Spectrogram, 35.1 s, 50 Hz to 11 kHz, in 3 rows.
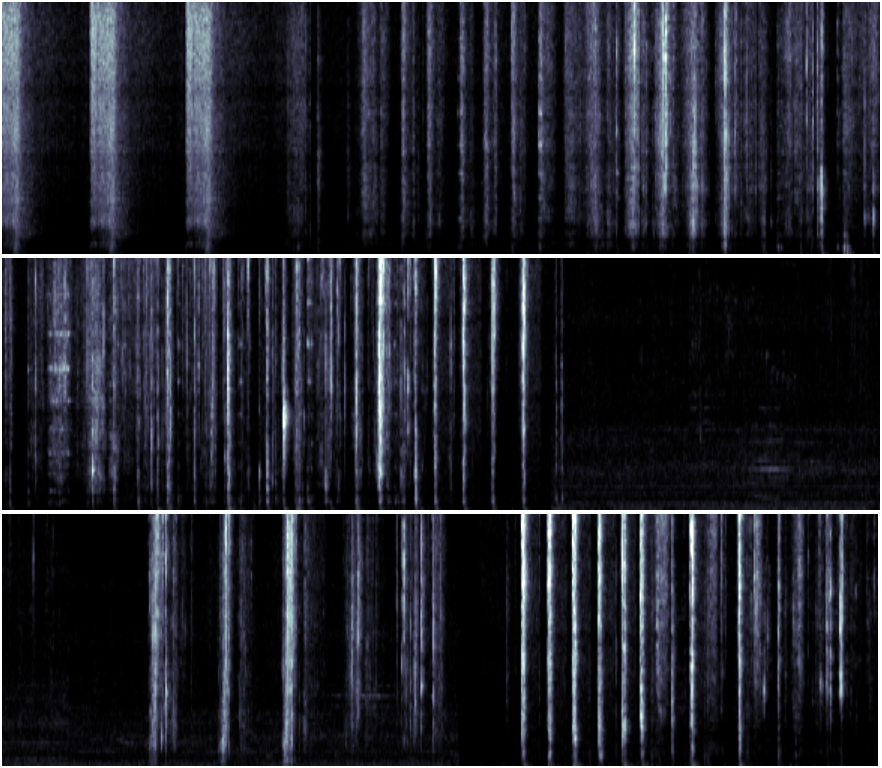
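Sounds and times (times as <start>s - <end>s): steady low hum: 19.0s - 28.6s.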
